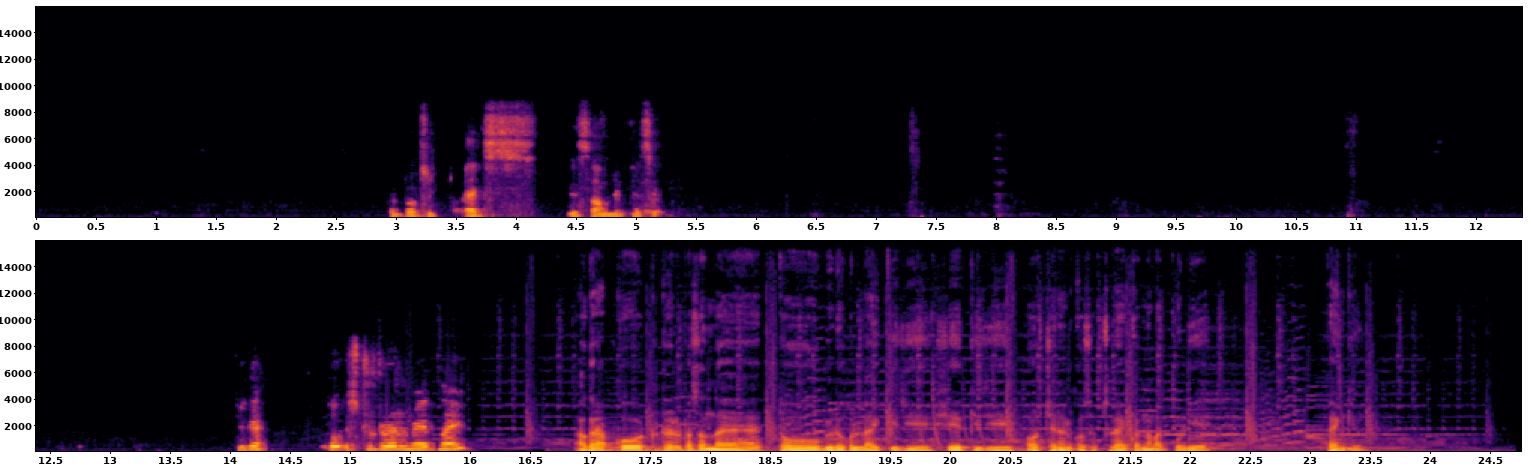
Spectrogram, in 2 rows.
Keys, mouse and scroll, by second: 3.7 ctrl+alt+x.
